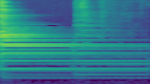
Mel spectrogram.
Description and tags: Large bell type hit and slide
hit, metal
